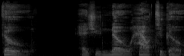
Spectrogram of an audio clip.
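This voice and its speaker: A man puts on a character voice, pitched fairly low, with ordinary pitch variation. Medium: read story. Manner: calm, knowing.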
